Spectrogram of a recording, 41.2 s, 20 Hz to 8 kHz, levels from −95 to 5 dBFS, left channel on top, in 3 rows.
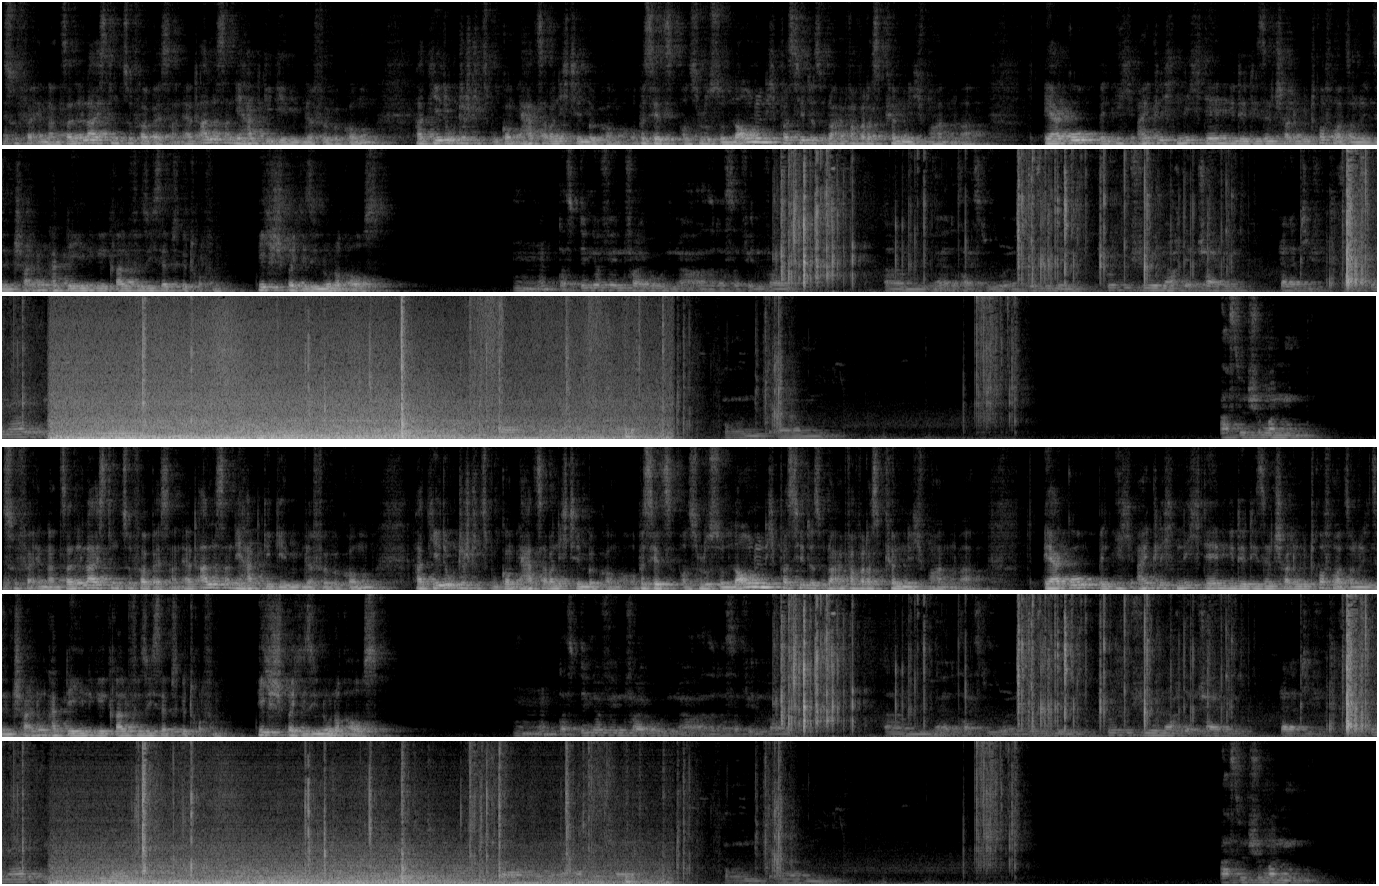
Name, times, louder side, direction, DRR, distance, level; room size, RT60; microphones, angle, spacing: voice 1, 0.0-10.0 10.4-15.9 16.3-17.5 28.5-28.8, right 1 dB, 55° right, 4 dB, 2.6 m, -39 dB
voice 2, 18.9-21.7 22.6-26.1 26.5-28.1 30.3-34.0 34.7-35.8 39.7-40.6, left 1 dB, 60° left, 0 dB, 4.5 m, -51 dB
sound 1, 21.3-37.7, right 1 dB, 5° right, 0.8 m, -46 dB
sound 2, 27.9-34.2, left 6 dB, 90° left, 0.5 m, -34 dB
20.0 x 11.5 x 5.3 m, 0.71 s
head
